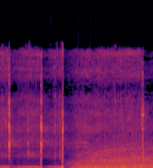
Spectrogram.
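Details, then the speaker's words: DIY fire pit built from old gas furnace parts, no gas connected: faint sparker ticks, then a single soft click and hiss as the gas valve opens once heat is put to the flame sensor. Normal gas valve click. "So now it's going to let gas through there, light the fire pit, good to go."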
